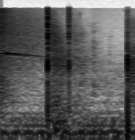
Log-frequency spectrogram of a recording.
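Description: Several sharp cracking pops of Minecraft firework rockets launching burst at irregular intervals, with a thin whistling tone fading early, fairly quiet overall.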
